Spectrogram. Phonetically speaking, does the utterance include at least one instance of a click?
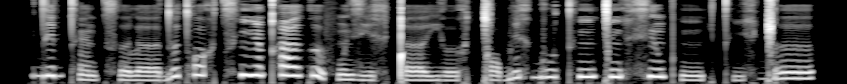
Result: yes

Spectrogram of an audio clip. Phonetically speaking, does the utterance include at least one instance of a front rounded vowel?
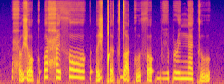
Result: no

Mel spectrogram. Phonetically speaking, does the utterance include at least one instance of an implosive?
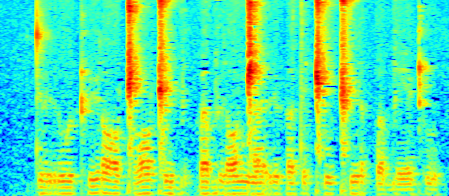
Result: no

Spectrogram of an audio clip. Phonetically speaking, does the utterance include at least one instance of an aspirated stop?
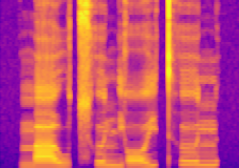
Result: yes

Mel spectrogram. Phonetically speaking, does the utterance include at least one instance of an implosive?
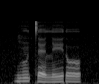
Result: no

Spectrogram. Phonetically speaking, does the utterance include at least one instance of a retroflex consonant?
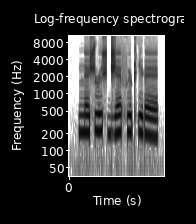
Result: yes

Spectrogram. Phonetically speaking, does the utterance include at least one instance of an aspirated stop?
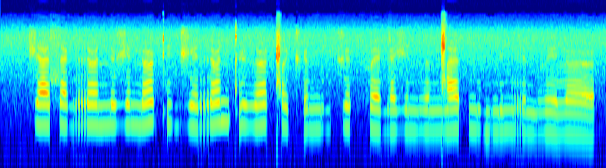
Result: no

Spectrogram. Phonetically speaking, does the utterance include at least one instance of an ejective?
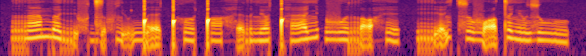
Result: no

